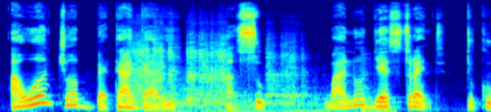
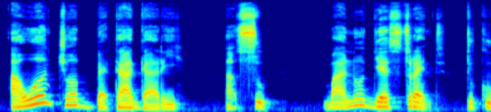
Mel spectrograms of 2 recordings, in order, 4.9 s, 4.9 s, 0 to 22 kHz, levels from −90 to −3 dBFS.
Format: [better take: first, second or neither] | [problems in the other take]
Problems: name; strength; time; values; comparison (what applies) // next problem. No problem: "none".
second | background sound (Sliding door); 14 dB below the speech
